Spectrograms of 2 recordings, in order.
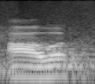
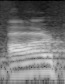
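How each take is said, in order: First: The word is said with two syllables. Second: The word is said with one syllable. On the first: "इसको पढ़ते हैं आवर" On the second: "कितने advance में इसको सिर्फ आर पढ़ देते"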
